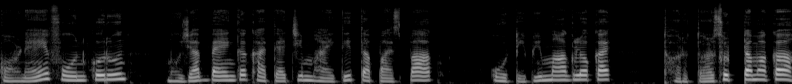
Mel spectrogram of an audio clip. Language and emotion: Goan Konkani, fearful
